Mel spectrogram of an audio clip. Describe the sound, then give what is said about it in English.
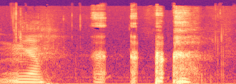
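A brief voiced hum followed by a few short, rough throat-clearing bursts, fairly loud against a quiet background. “No, I was just clearing my throat.”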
